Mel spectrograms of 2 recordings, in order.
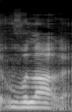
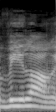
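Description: First: "vlog" said as "woo-log"; one-word vlog pronunciation. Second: "vlog" said as "vee-log"; spelt-out V pronunciation. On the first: Host shows how others read it, "vlog" as "woo-log". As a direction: open "vlog" with an oo sound, no vee. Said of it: "有人读的是vlog". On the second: Host shows how some people read it, "vlog" as "vee-log". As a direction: say the V of "vlog" as the letter name, vee. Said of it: "有的人读的是vlog". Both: Shown as a demonstration.

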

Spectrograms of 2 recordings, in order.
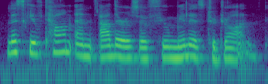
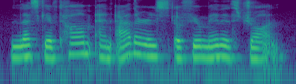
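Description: Both takes have the same delivery.

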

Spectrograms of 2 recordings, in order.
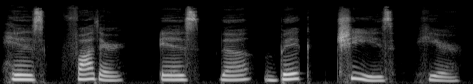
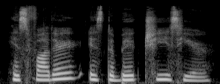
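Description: First: His father is the big cheese here, very slow; slow read. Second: Said in the usual way. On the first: Shown as a demonstration. Teacher models the sentence slowly for class. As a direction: stretch out each word. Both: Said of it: "好，慢慢来读".

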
